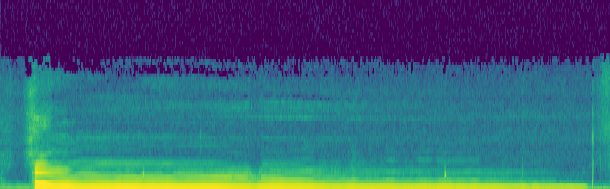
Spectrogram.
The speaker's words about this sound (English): Howl. But I don't howl. The best I can manage was a howl, howl, howl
